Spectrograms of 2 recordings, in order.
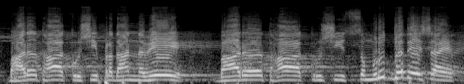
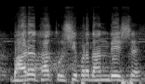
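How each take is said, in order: First: Slow, weighty correction with नव्हे pressed hard; pause, then land नव्हे firmly and slowly; stress on नव्हे. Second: Said in the usual way. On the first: Shown as a demonstration. Preacher correcting the old slogan for the crowd, slow and stressed. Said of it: "असं सांगायची वेळ आली पाहिजे". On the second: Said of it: "किती दिवस आपण सांगायचं".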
